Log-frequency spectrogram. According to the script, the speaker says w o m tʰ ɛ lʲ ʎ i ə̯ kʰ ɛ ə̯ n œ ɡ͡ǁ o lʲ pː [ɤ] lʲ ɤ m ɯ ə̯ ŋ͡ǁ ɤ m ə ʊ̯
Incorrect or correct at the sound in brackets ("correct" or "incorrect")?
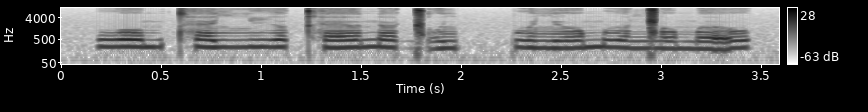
incorrect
